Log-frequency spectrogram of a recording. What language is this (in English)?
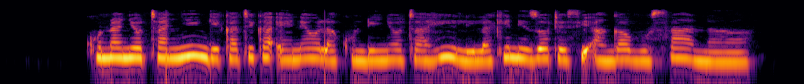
Swahili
